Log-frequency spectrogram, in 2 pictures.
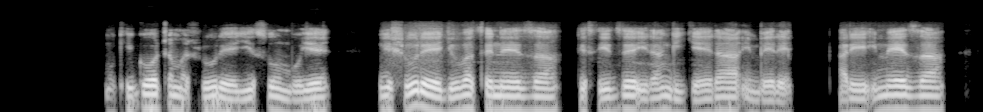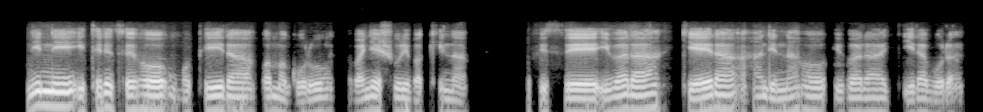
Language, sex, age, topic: Rundi, male, 36-49, education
